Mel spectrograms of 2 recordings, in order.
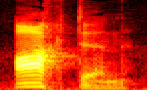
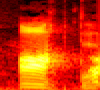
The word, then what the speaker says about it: Oqton: They're called Octon. Now, it's spelled a little different. O-Q-T-O-N. Octon. – Octon. – Octon. Sounds like a Klingon.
